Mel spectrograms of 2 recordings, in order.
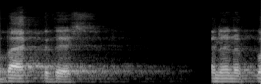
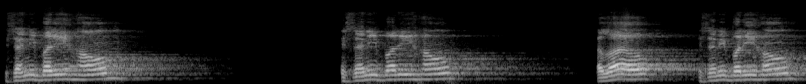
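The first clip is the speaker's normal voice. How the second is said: higher ghostly call into empty house; lightly voiced calling ghost; calling down a hallway; 7 semitones higher than usual.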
